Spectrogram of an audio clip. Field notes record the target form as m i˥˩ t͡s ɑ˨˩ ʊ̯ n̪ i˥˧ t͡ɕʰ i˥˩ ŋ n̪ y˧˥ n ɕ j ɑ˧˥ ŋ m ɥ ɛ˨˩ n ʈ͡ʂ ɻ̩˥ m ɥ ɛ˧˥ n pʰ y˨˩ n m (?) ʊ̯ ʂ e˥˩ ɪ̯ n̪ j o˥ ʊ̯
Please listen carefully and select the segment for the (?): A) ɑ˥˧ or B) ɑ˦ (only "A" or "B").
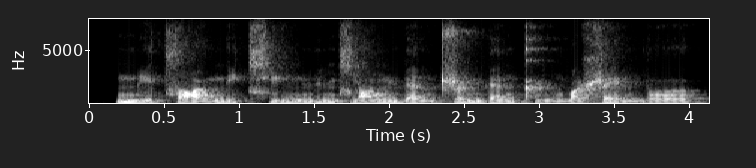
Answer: B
